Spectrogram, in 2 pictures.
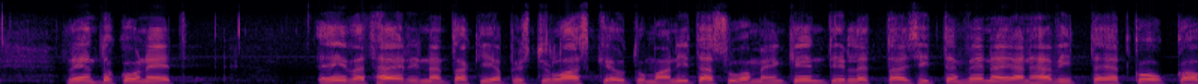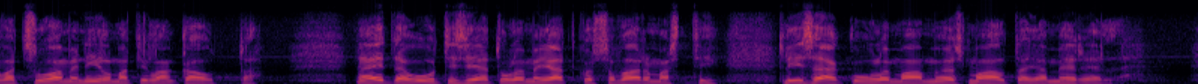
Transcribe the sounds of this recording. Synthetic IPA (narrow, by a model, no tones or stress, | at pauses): lent̪okoneːt̪ | eiʋæt̪hæirinːænt̪ɑkiɑpyst̪ylɑskeut̪umɑːnit̪æsuɑmeːŋkent̪ilːet̪t̪ɑisit̪ːeʋʋenæjænhæʋit̪ːæjæt̪koukːɑːʋɑt̪suɑmenilmɑt̪ilɑŋkɑut̪ːɑ | næit̪æuːt̪isiɑt̪ulemːejɑt̪kosːɑʋɑrmɑst̪ilisæːkuːlemɑːmyæsmɑːlt̪ɑjɑmerelːæ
